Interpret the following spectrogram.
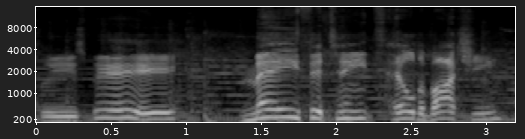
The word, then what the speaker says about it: Hilda Baci: May 15th, Hilda Baci. I would think that's pronounced Baci, B-A-C-I.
